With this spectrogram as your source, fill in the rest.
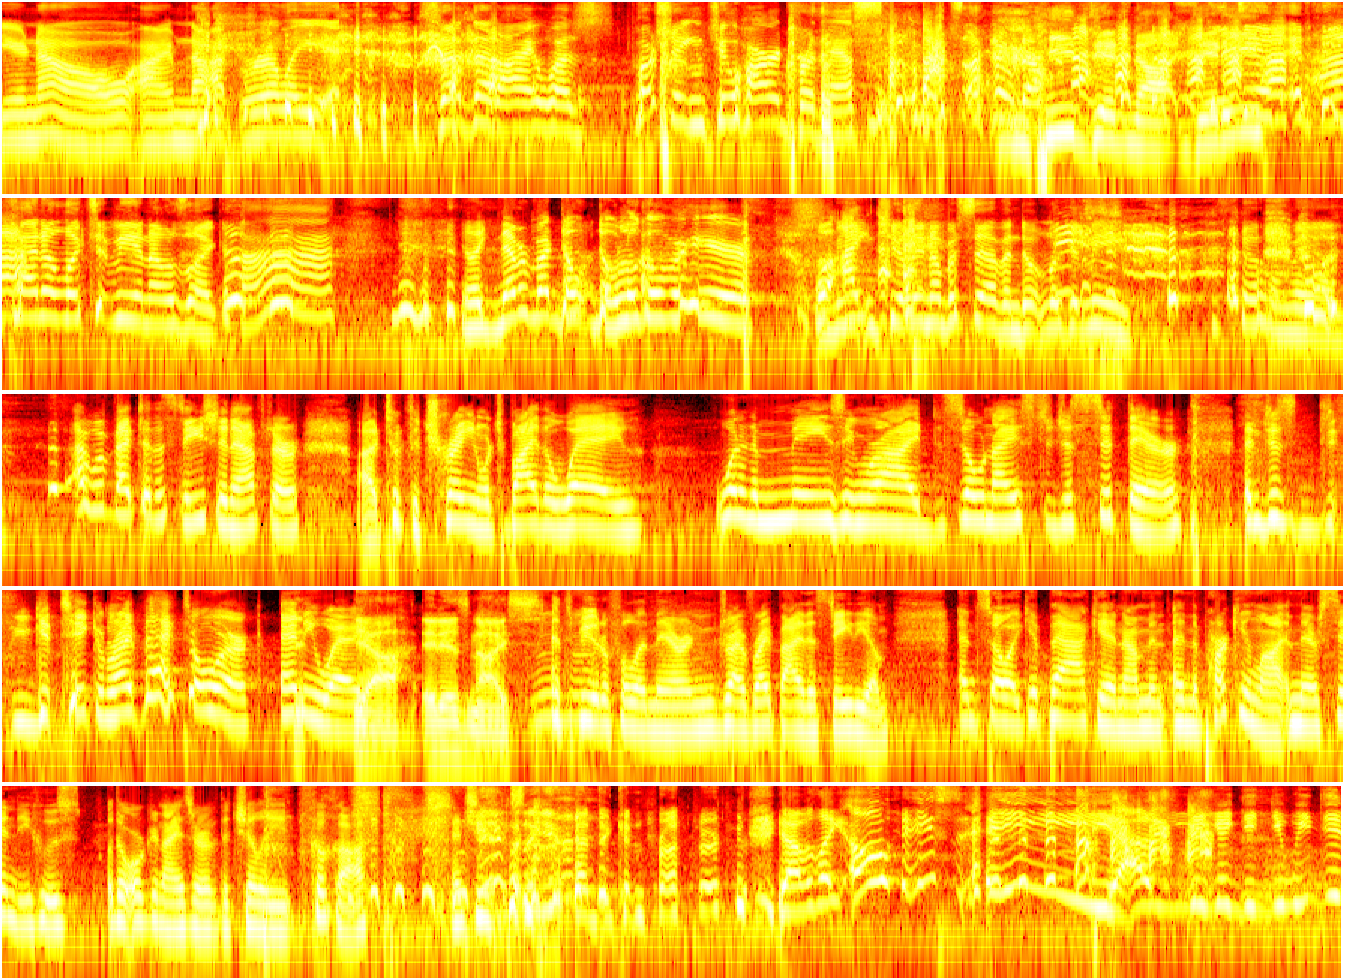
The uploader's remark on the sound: broadcast live from the AC Hotel for the Superbowl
